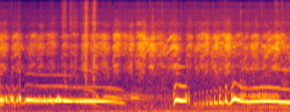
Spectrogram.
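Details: Local dove calling clearly as a lure: a long sustained coo, a short abrupt note, then a quick stuttering trill rising into another drawn-out even note.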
